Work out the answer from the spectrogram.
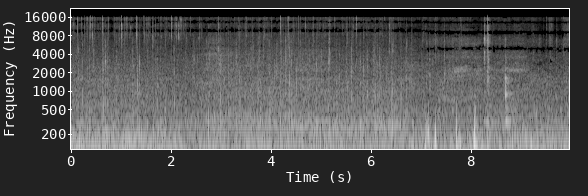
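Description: Steady rain falling on wet pavement, a constant hiss with many small drop ticks. A few louder knocks near the end.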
